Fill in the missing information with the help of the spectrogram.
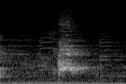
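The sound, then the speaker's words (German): A single short dog bark rising briefly out of a quiet background with a low hum underneath; no one speaks. “Ach du meine Güte, das ist einfach ein Hund.”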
